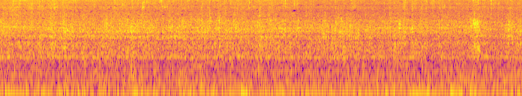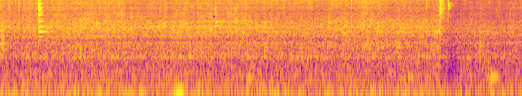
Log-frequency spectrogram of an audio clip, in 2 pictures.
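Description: Chicken wings and pumpkin sizzling in sauce in an enamelled pot, a steady hiss, with a few light clicks of wooden chopsticks against the pot as the pieces are turned, the sharpest near the end.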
